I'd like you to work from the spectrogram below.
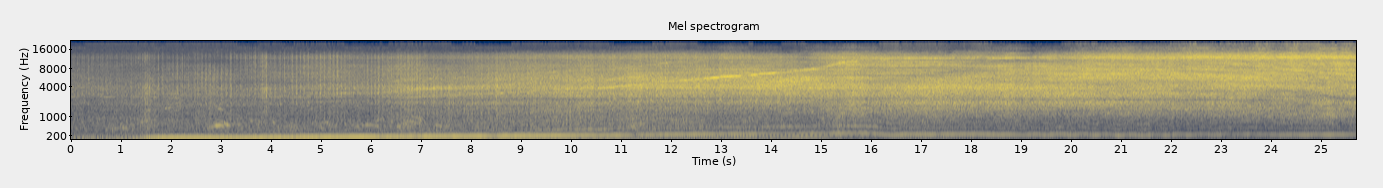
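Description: A Landini tractor in the Pro Stock final at a tractor pulling event in Fiume Veneto, 2014 2 Nations Cup, roars loud and close in one sustained pull, its pitch climbing steadily before levelling into a wavering drone.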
